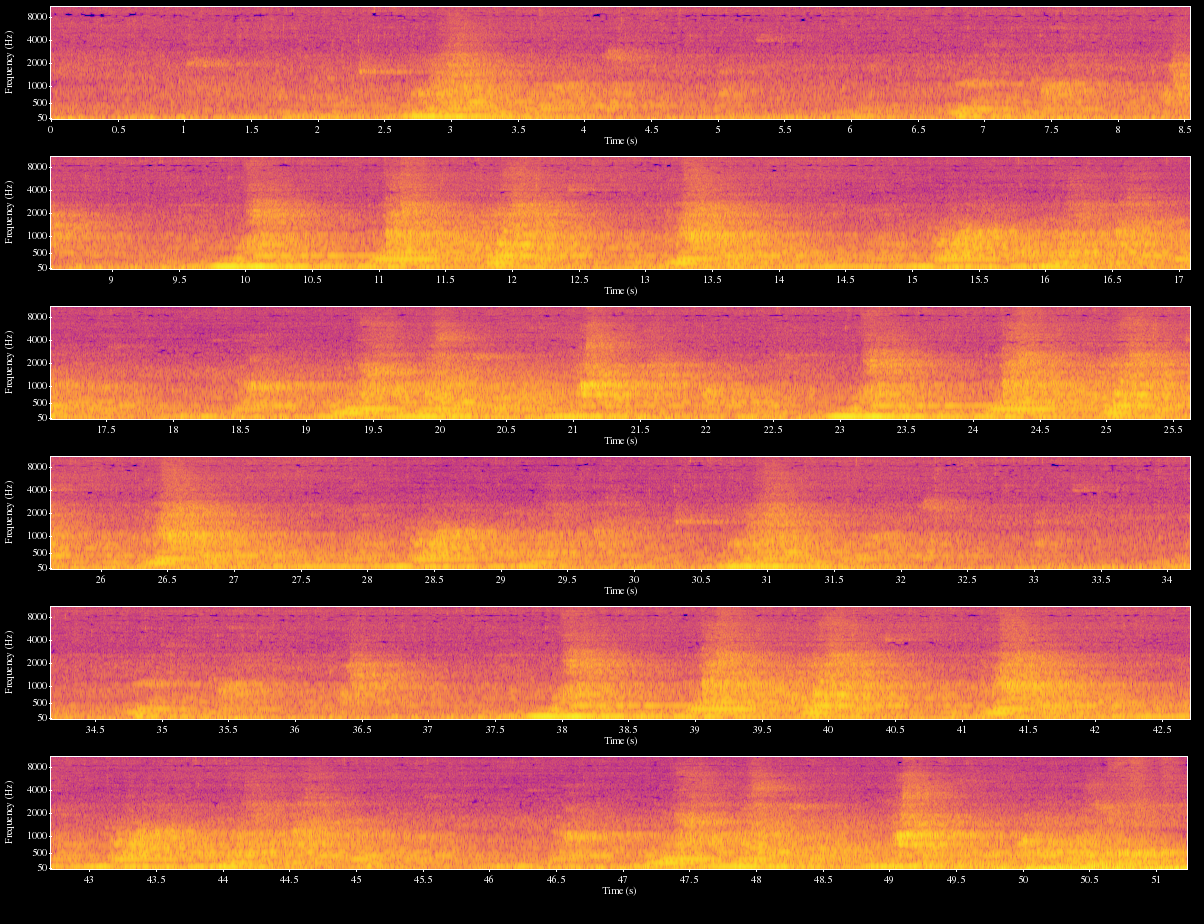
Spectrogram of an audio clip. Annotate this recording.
Sound of a underground water reservoir recorded through a ventilation pipe. Giving a mystical sound with a nice abstract quality.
